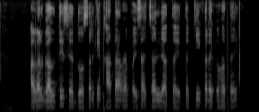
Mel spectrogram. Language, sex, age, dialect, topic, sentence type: Magahi, male, 18-24, Western, banking, question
